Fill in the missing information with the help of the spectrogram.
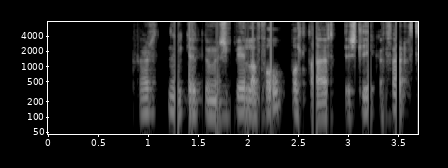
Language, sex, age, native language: Icelandic, male, 20-29, Icelandic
